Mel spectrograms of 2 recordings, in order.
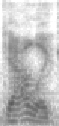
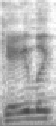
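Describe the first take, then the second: First: The word is given its Scottish pronunciation. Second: The word is given its Irish pronunciation. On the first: The speaker is referring to the Scottish language. "It's pronounced Gallic if you're Scottish" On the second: The speaker is referring to the Irish language. "It's it's pronounced Gaelic if you're Irish"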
